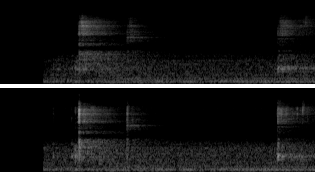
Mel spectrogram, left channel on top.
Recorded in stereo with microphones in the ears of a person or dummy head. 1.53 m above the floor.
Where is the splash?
50° right (ahead or behind), 0.9 m.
